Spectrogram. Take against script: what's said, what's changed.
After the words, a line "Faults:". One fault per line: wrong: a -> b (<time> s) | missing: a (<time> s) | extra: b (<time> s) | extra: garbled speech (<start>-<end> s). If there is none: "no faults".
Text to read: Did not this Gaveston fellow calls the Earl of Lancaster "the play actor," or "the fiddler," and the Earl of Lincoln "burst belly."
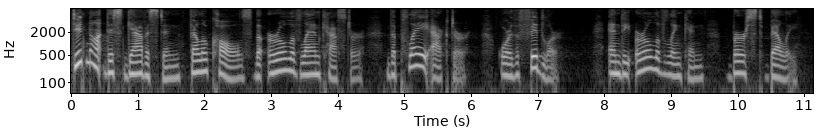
Did not this Gaveston fellow calls the Earl of Lancaster "the play actor," or "the fiddler," and the Earl of Lincoln "burst belly."
Faults:
no faults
